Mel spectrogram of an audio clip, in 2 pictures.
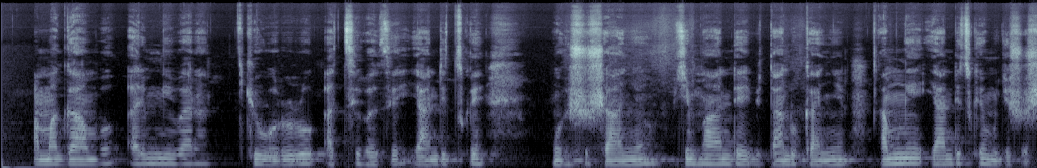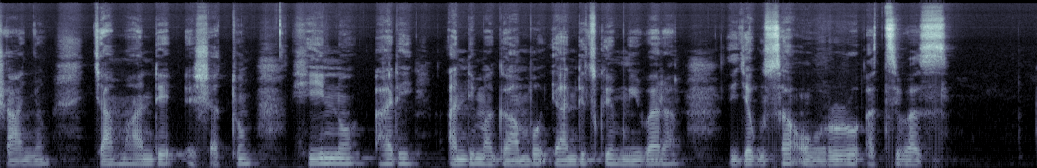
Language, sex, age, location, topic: Kinyarwanda, male, 18-24, Kigali, health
